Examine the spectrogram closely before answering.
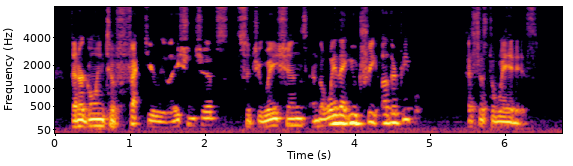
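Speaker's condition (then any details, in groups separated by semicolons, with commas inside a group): No condition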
